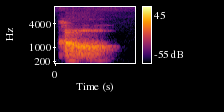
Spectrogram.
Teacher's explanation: in car, the vowel sound is lengthened in place of the R sound.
